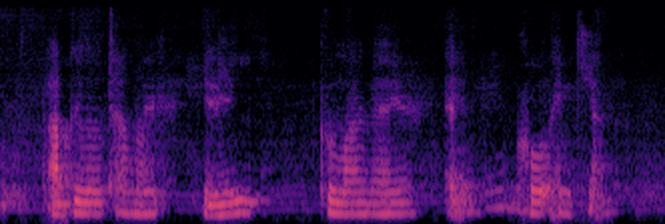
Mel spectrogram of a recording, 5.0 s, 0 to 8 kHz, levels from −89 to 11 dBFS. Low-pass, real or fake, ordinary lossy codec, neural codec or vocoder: 7.2 kHz; fake; MP3, 48 kbps; codec, 16 kHz in and 24 kHz out, 0.6 kbps, FireRedTTS-2 codec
